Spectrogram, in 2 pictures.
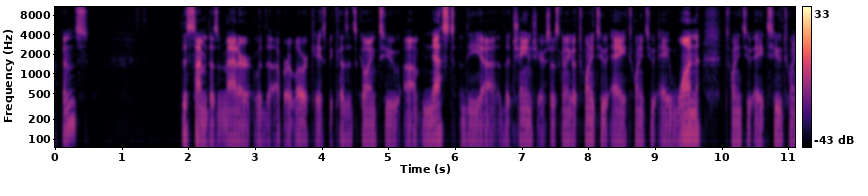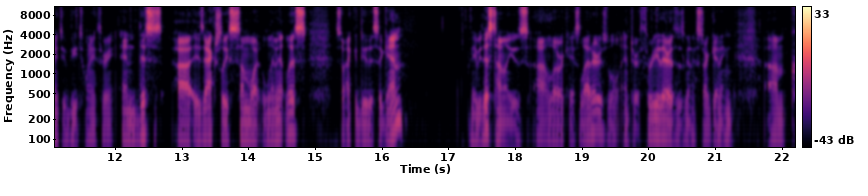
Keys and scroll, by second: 0.3 2, 19.2 3.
